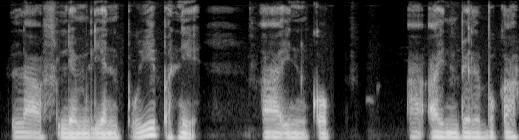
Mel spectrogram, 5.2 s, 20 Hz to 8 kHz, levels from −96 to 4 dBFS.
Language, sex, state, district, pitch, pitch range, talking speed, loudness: Mizo, male, Mizoram, Aizawl, 90 Hz, 85-95 Hz, 125 wpm, -17 LUFS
